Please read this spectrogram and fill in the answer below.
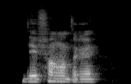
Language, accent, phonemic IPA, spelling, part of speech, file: French, Canada, /de.fɑ̃.dʁɛ/, défendraient, verb, LL-Q150 (fra)-défendraient.wav
- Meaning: third-person plural conditional of défendre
